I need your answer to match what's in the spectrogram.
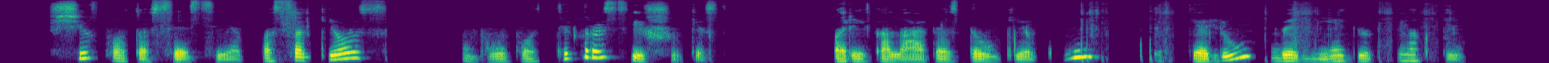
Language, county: Lithuanian, Šiauliai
